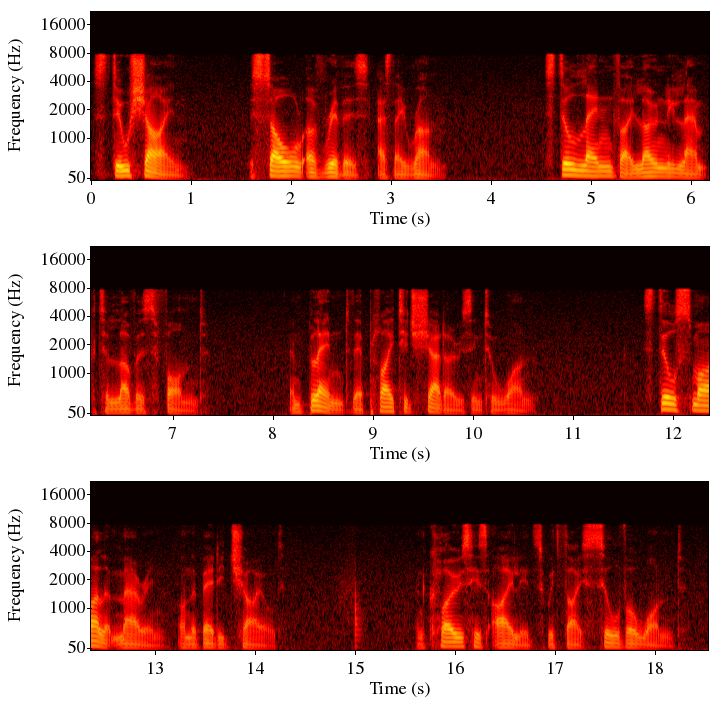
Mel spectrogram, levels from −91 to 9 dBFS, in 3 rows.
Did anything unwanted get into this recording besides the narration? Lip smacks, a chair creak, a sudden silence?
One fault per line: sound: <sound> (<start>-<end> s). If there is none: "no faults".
sound: thud (14.8-15.1 s)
